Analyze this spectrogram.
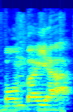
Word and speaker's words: BOOMBAYAH: ellas para reaccionar y es bomba ya sí se pronuncia así y playing with fire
